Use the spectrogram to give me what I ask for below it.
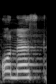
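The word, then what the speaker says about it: honest: ईमानदार को इंग्लिश में ऑनेस्ट बोलते हैं। यहाँ पर एच साइलेंट होता है।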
